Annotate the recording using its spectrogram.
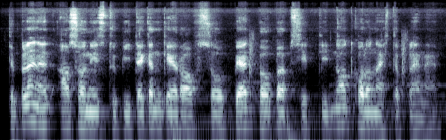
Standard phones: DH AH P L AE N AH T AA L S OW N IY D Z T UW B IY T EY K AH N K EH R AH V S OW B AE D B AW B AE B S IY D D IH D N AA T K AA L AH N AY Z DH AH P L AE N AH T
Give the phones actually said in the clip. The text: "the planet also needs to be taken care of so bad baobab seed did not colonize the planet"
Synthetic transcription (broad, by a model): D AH P L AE N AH T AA S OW N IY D S T UW B IY T EY K AH N K EH R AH F S OW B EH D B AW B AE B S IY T D IH D N AA T K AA L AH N AY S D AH P L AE N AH T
